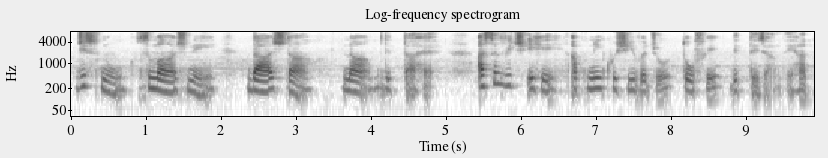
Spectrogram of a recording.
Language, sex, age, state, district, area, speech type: Punjabi, female, 45-60, Punjab, Jalandhar, urban, spontaneous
